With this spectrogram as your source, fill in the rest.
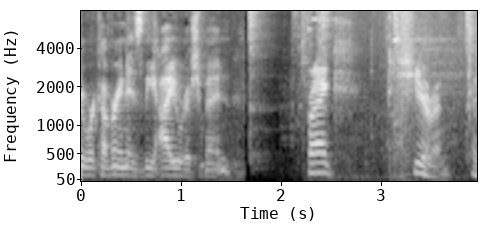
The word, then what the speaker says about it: Sheeran: Frank Sheeran.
